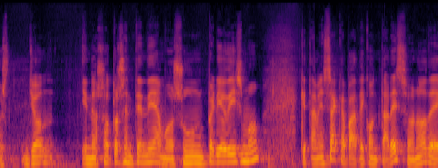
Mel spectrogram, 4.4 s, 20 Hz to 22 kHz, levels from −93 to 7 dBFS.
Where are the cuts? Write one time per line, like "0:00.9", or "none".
none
